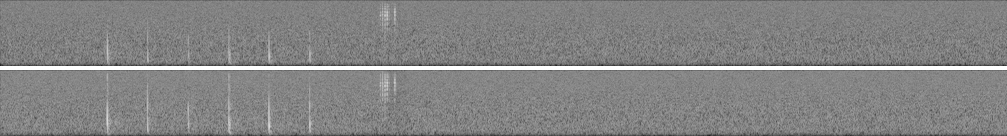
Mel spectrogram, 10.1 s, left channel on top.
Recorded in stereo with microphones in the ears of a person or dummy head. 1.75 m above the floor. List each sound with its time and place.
1.1 s running footsteps: 65° right (ahead or behind); by 3.2 s 70° right (ahead or behind)
3.8 s a crack: 25° right (ahead or behind)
